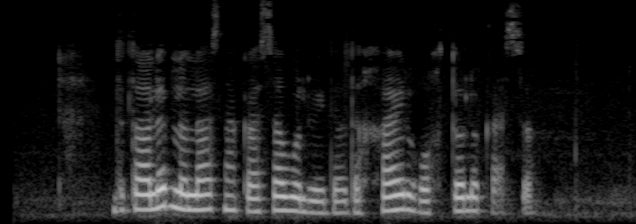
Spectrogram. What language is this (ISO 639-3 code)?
pus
